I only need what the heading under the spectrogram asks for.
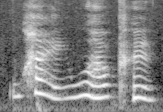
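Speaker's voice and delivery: high-pitched retold bewilderment; alarmed questioning. Teller's alarmed question to manager.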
